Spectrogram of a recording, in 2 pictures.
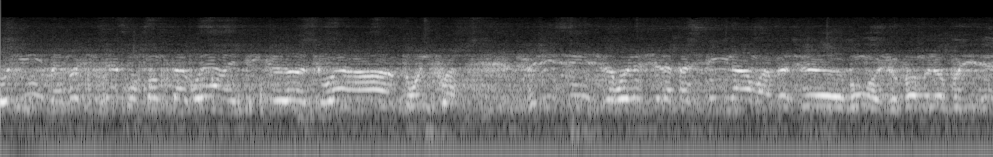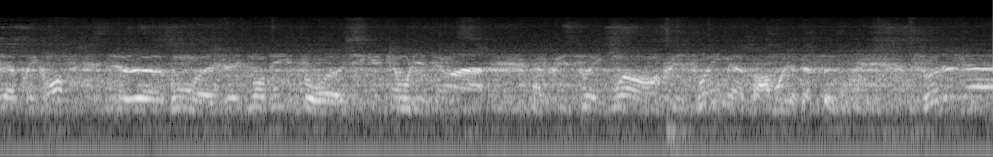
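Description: A man's voice talks over a radio loudspeaker, thin and tinny.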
